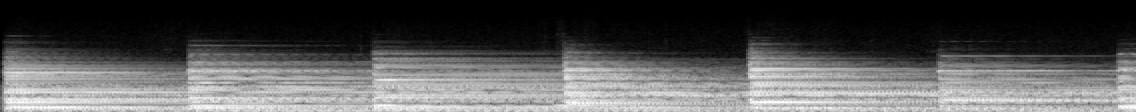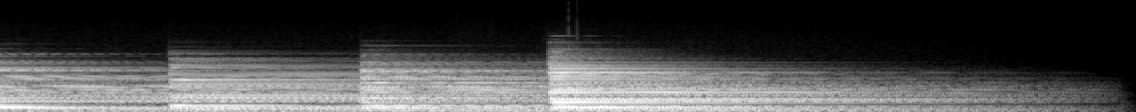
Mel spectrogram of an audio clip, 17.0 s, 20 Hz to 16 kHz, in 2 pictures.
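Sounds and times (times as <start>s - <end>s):
piano: 0.0s - 17.0s.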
